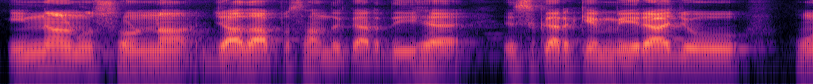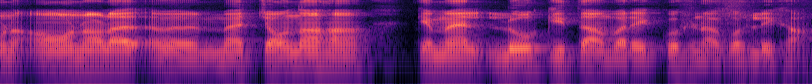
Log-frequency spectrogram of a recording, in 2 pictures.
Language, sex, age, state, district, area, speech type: Punjabi, male, 45-60, Punjab, Fatehgarh Sahib, urban, spontaneous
